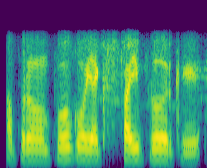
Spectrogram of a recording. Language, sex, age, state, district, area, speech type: Tamil, male, 18-30, Tamil Nadu, Tiruvannamalai, rural, conversation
